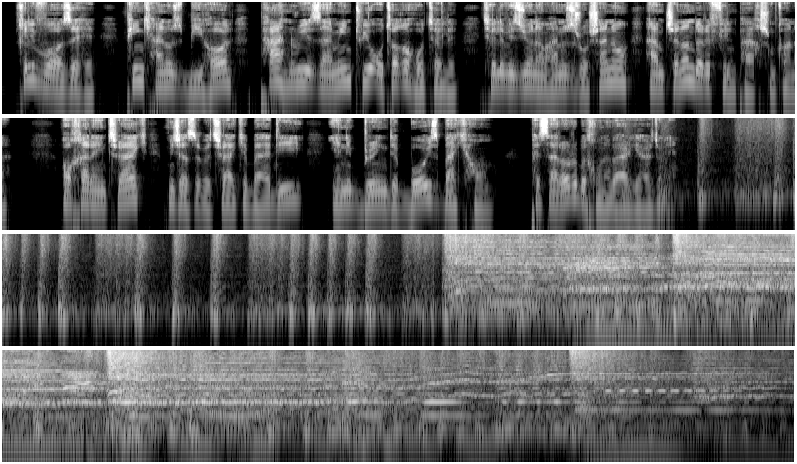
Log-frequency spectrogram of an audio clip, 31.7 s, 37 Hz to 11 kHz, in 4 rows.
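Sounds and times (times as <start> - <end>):
speech: 0.2 - 15.0
crisp military snare drum march rhythm: 14.6 - 31.6
loud massed choir shouting in unison: 20.3 - 29.3.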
